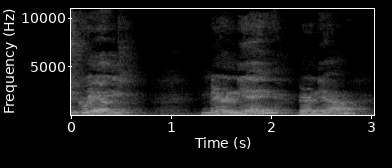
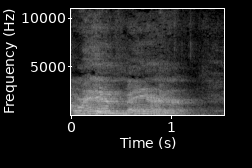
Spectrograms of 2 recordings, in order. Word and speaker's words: Grand Marnier: Typically, you'd use Grand Marnier, Grand something, Grand Mariner, as Americans say, Grand Mariner.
